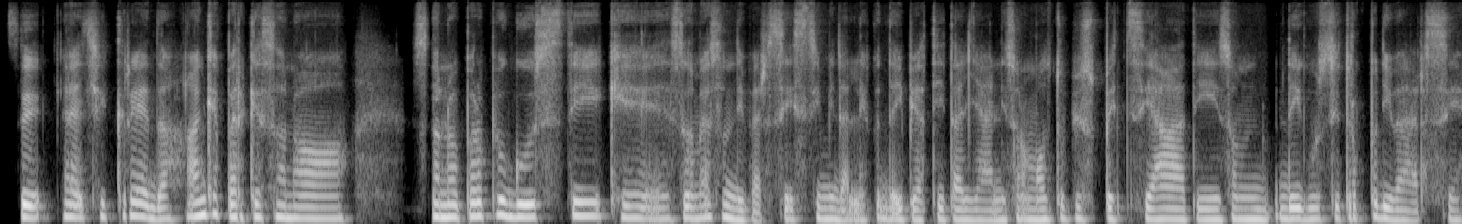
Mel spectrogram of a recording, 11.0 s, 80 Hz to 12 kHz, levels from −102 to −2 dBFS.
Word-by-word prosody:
Sì, 180 Hz, -1 st, +4 dB
eh, 190 Hz, -2 st, +2 dB
ci 190 Hz, -2 st, -6 dB
credo. 180 Hz, -7 st, +1 dB
Anche 225 Hz, +4 st, +4 dB
perché 190 Hz, 0 st, +1 dB
sono 170 Hz, -2 st, 0 dB, 0.5 s
sono 185 Hz, -1 st, +3 dB
proprio 205 Hz, +3 st, +2 dB
gusti 200 Hz, +2 st, +2 dB
che 170 Hz, -3 st, -2 dB
secondo 170 Hz, +2 st, 0 dB
me 185 Hz, -, +1 dB
son 185 Hz, -2 st, +1 dB
diversissimi 155 Hz, +3 st, -2 dB
dalle 150 Hz, 0 st, -2 dB
c 185 Hz, -, -5 dB
dai 165 Hz, -1 st, 0 dB
piatti 150 Hz, +1 st, -3 dB
italiani, 150 Hz, -1 st, -2 dB
sono 160 Hz, 0 st, -2 dB
molto 155 Hz, +2 st, 0 dB
più 165 Hz, +1 st, -4 dB
speziati, 160 Hz, -1 st, -1 dB
son 160 Hz, -1 st, 0 dB
dei 165 Hz, 0 st, +2 dB
gusti 165 Hz, +2 st, -2 dB
troppo 175 Hz, +2 st, -4 dB
diversi. 150 Hz, -1 st, -2 dB
165 Hz, 160 wpm, -24 LUFS, 155-185 Hz, 0.5 s, Sì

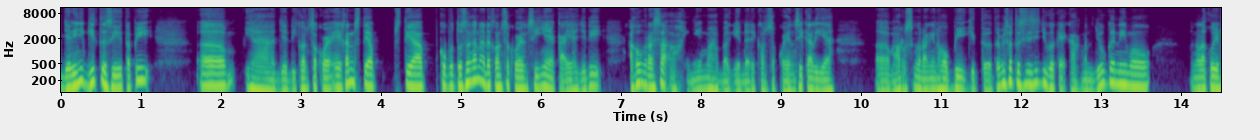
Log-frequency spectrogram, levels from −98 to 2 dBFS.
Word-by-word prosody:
Jadinya 140 Hz, +10 st, +4 dB
gitu 180 Hz, +4 st, +3 dB
sih, 130 Hz, 0 st, +3 dB
tapi, 200 Hz, +12 st, -1 dB, 0.6 s
mmm, 145 Hz, +4 st, +3 dB, 0.2 s
ya 105 Hz, -4 st, +2 dB
jadi 105 Hz, 0 st, -3 dB
konsekue 115 Hz, +1 st, 0 dB
e 130 Hz, -, +1 dB
kan 180 Hz, +2 st, +4 dB
setiap 140 Hz, -6 st, +1 dB, 0.2 s
setiap 140 Hz, -3 st, +2 dB, 0.2 s
keputusan 145 Hz, +3 st, +3 dB
kan 205 Hz, -, +2 dB
ada 150 Hz, -3 st, +3 dB
konsekuensinya 130 Hz, 0 st, +1 dB
Kak, 100 Hz, 0 st, -3 dB
ya? 105 Hz, -, +1 dB
Jadi 140 Hz, +7 st, -2 dB, 0.4 s
aku 160 Hz, +7 st, +3 dB
ngerasa, 130 Hz, -5 st, +1 dB
"Oh, 95 Hz, -, -6 dB
ini 100 Hz, +4 st, -4 dB
mah 110 Hz, -2 st, +1 dB
bagian 95 Hz, 0 st, -4 dB
dari 95 Hz, +1 st, -2 dB
konsekuensi 95 Hz, +4 st, -3 dB
kali 105 Hz, -3 st, 0 dB
ya," 105 Hz, -, 0 dB, 0.6 s
mmm, 95 Hz, -1 st, -3 dB
"harus 105 Hz, -1 st, -1 dB
ngurangin 110 Hz, -2 st, 0 dB
hobi," 110 Hz, +1 st, +1 dB
gitu. 100 Hz, -2 st, -4 dB
Tapi 135 Hz, +10 st, -1 dB
satu 185 Hz, -3 st, +3 dB
sisi 160 Hz, +2 st, +1 dB
juga 130 Hz, -7 st, +2 dB
kayak 115 Hz, -1 st, -6 dB
kangen 100 Hz, 0 st, -4 dB
juga 165 Hz, +7 st, +1 dB
nih 160 Hz, -1 st, +4 dB
mau 140 Hz, 0 st, +2 dB, 0.5 s
ngelakuin 120 Hz, +1 st, +2 dB
125 Hz, 180 wpm, -22 LUFS, 105-145 Hz, 0.6 s, Jadinya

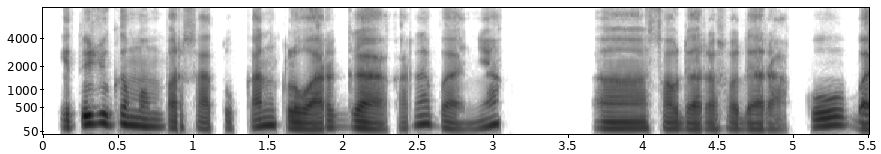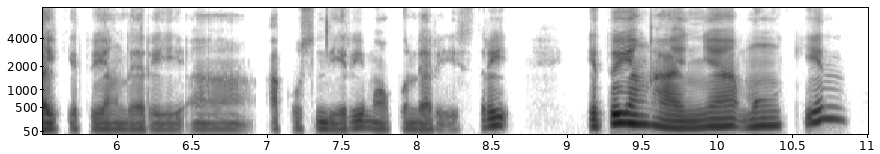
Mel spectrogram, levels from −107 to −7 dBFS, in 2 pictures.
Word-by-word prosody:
itu 115 Hz, +8 st, +8 dB
juga 165 Hz, +1 st, +1 dB
mempersatukan 115 Hz, -1 st, -1 dB
keluarga, 100 Hz, 0 st, +3 dB
karena 95 Hz, +12 st, -3 dB
banyak, 100 Hz, -, -2 dB, 0.6 s
eee, 100 Hz, -1 st, +2 dB
saudara-saudaraku 90 Hz, -, 0 dB
baik 90 Hz, -2 st, 0 dB
itu 90 Hz, +1 st, -11 dB
yang 90 Hz, 0 st, -9 dB
dari, 85 Hz, 0 st, -11 dB
eee, 85 Hz, 0 st, -13 dB, 0.2 s
aku -, -, -13 dB
sendiri 95 Hz, +2 st, -6 dB
maupun 90 Hz, -1 st, -10 dB
dari 85 Hz, -2 st, -10 dB
istri, 135 Hz, +4 st, -3 dB, 0.6 s
itu 125 Hz, +7 st, 0 dB
yang 175 Hz, -3 st, +6 dB
hanya 115 Hz, +3 st, 0 dB
mungkin 155 Hz, -, -4 dB
100 Hz, 120 wpm, -30 LUFS, 90-130 Hz, 0.6 s, itu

